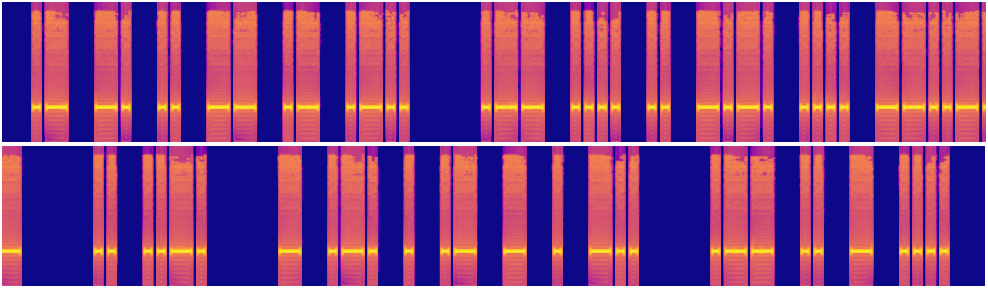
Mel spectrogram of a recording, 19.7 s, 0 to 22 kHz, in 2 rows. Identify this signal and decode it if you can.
Morse code, heard as a keyed tone, about 18 wpm, spaced as for 15 wpm, 1000 Hz. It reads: ANIMAL WHICH, IF TREATED WITH
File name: qotdfiles / 15wpm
